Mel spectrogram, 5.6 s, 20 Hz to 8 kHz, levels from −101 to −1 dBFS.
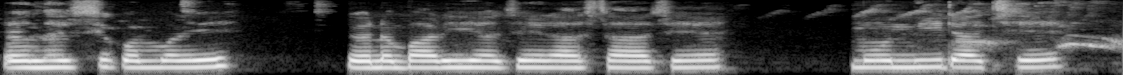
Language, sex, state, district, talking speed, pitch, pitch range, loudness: Bengali, female, West Bengal, Malda, 95 wpm, 235 Hz, 230-240 Hz, -14 LUFS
